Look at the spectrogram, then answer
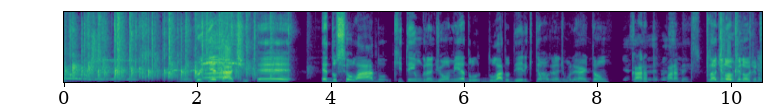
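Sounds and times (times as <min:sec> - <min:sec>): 
round of applause: 0:00.0 - 0:03.8, 0:09.6 - 0:10.4
speech: 0:02.0 - 0:10.4.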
